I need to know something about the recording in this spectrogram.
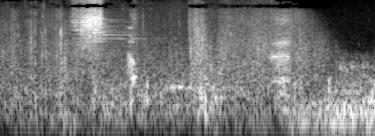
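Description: A splash sounds as a diver plunges into water.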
